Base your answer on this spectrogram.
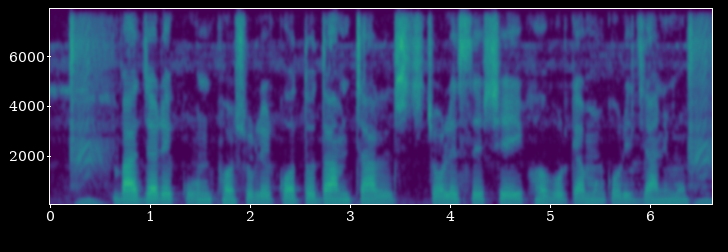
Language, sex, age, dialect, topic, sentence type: Bengali, female, 18-24, Rajbangshi, agriculture, question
